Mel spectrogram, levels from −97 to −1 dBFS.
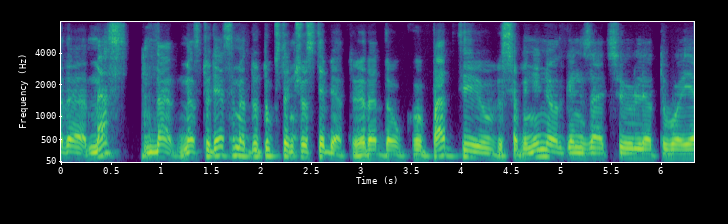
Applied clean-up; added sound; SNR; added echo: none; none; none; none.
